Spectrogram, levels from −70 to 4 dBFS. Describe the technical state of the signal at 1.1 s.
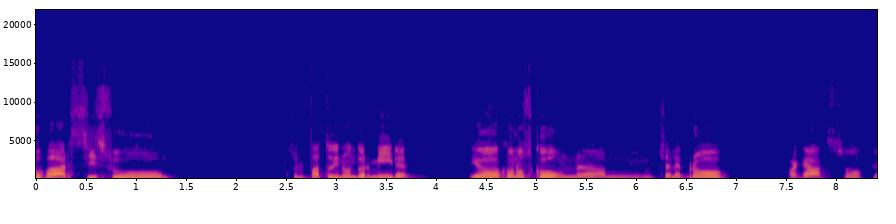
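The signal is intact at 1.1 s, with no audible fault at that moment.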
